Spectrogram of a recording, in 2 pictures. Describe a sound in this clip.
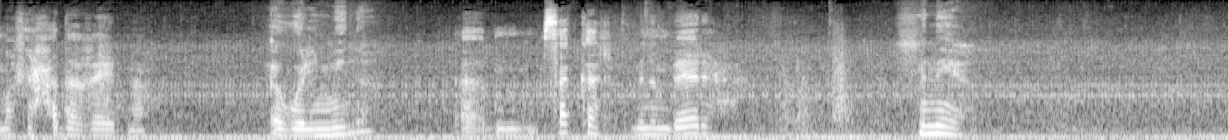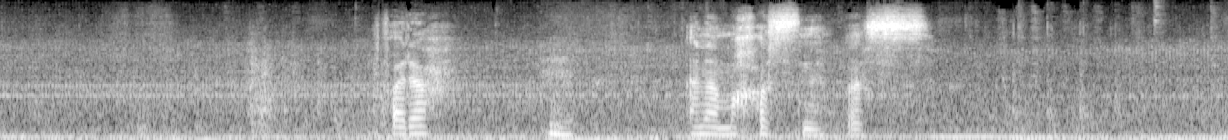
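A second woman answers quietly.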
